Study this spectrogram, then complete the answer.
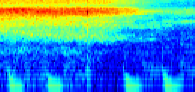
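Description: An air-powered suction brake bleeder hisses loudly and continuously while drawing brake fluid, with a low rhythmic pulsing thump repeating roughly every half second beneath the hiss.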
